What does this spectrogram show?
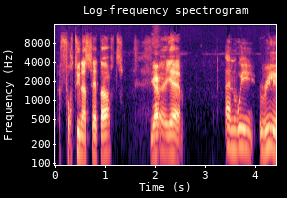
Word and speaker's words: Fortuna Sittard: club is pronounced Fortuna Sittard.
